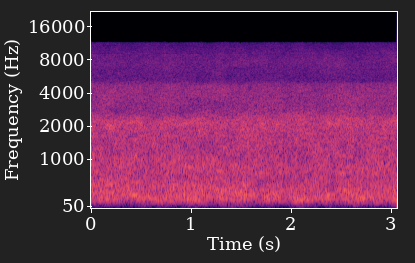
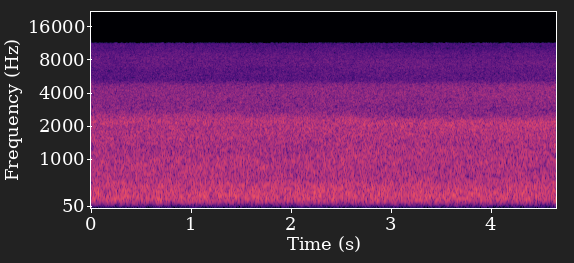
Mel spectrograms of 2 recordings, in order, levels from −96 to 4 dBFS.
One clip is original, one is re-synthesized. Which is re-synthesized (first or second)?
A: first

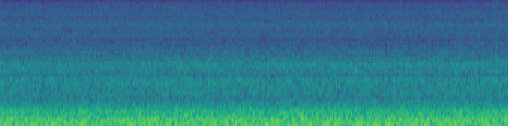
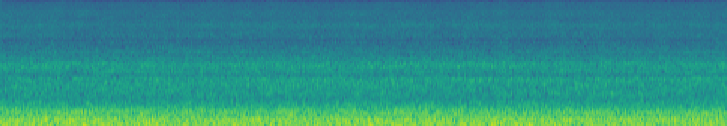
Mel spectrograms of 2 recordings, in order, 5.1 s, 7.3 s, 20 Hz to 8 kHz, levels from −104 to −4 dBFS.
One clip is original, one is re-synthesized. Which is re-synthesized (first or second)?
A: second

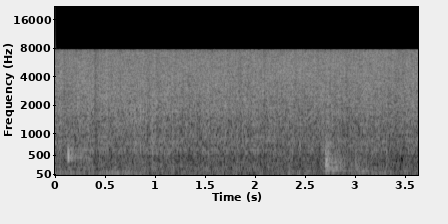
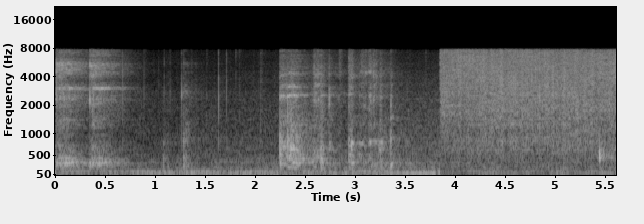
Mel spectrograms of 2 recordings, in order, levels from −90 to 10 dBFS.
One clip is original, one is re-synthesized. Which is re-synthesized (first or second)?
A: second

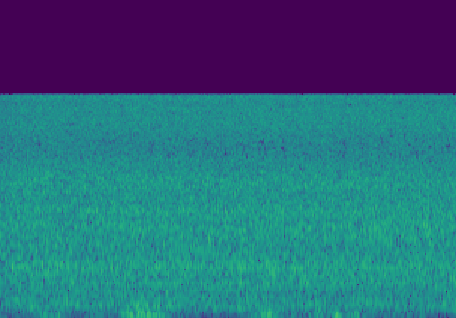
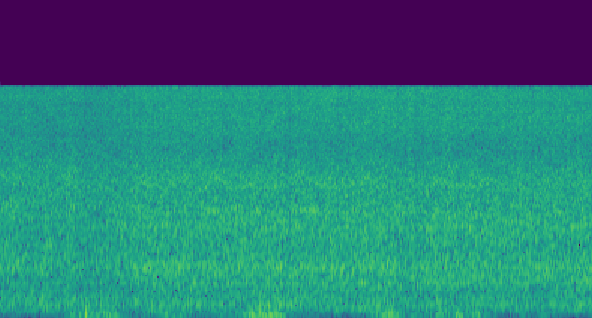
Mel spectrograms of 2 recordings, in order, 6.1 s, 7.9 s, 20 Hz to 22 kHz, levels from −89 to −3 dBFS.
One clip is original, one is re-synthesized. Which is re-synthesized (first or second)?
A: second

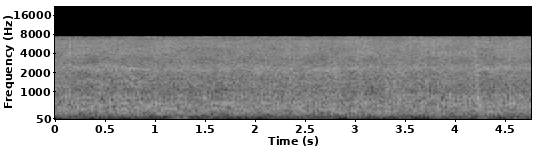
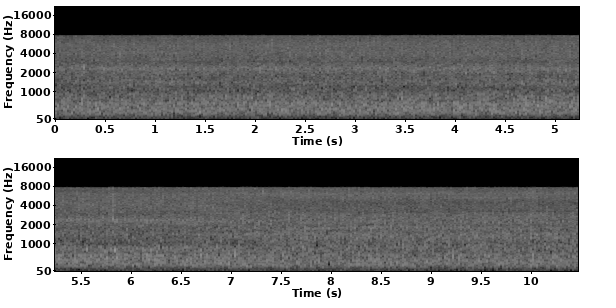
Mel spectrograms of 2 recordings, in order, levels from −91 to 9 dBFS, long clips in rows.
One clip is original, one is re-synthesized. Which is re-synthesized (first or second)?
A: first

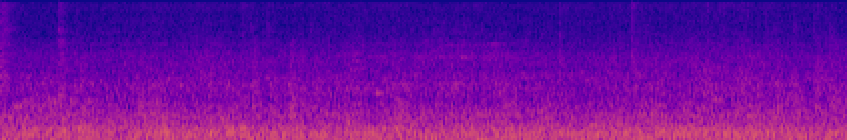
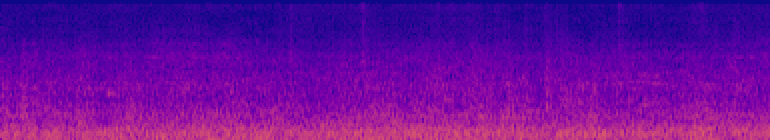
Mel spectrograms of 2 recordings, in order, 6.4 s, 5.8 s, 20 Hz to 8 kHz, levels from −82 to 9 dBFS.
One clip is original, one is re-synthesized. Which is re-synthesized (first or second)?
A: second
